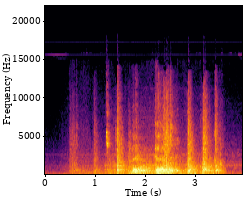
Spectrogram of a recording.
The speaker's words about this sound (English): The dustmen empty their bins into the truck just outside the safety of the boat's cabin.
